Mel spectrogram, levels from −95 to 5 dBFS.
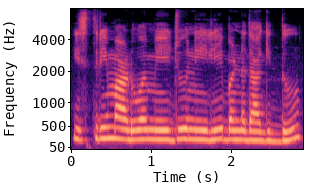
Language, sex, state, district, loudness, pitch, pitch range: Kannada, female, Karnataka, Bidar, -13 LUFS, 210 Hz, 205-220 Hz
